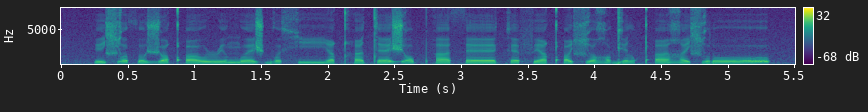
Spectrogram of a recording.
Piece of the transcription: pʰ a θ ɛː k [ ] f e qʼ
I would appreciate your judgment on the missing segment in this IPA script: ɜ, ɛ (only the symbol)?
ɛ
